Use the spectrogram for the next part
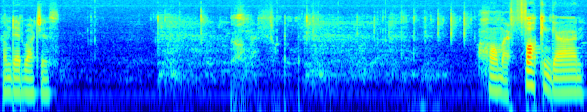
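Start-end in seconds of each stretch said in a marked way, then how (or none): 2.9-3.6 breathless whispered disbelief; whispered shock. Real, not acted. Shocked at game moment. 6.1-7.3 slow, loud exasperated outburst; raging gamer. Real, not acted. Outburst at game moment.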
